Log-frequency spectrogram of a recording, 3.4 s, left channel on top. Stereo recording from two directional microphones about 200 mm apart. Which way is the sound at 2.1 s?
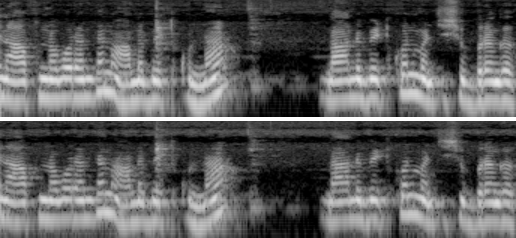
35° left (ahead or behind).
